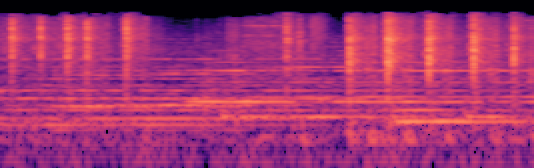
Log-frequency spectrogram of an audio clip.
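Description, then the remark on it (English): Rapid typewriter keystrokes clatter in uneven bursts, sharp bright clicks with brief pauses between runs, over a steady low background hum and soft tonal music, from a film scene in which Schindler and his bookkeeper Stern type up a list of Jewish workers. “In this scene from the film, Schindler and his bookkeeper Stern, played by Liam Neeson and Ben Kingsley, are typing up the list of Jewish workers who will fall under Schindler's protection.”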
